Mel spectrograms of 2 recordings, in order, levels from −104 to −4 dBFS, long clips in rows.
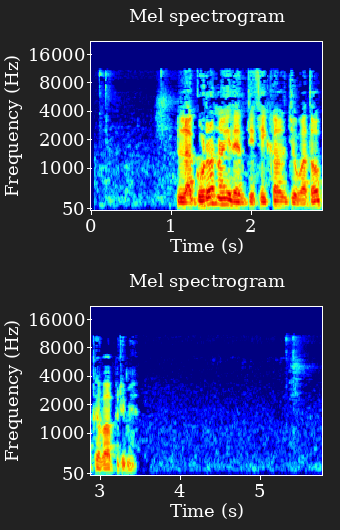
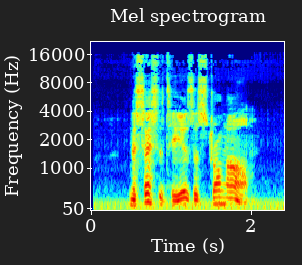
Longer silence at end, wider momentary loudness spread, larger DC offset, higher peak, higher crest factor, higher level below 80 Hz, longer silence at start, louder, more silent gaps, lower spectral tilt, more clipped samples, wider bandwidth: first, 2.35 s vs 0 s; first, 17 LU vs 5 LU; neither; about the same, -2 dBFS vs -2 dBFS; about the same, 18 dB vs 18 dB; second, -64 dBFS vs -44 dBFS; first, 1.1 s vs 0.5 s; first, -16 LUFS vs -19 LUFS; neither; first, -6.5 dB/octave vs -4.5 dB/octave; neither; second, 11.5 kHz vs 16.5 kHz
